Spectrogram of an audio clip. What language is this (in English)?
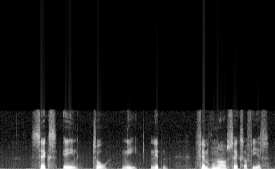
Danish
